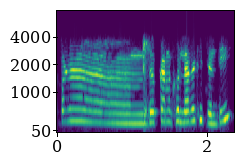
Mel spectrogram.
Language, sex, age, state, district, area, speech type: Odia, female, 60+, Odisha, Gajapati, rural, conversation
